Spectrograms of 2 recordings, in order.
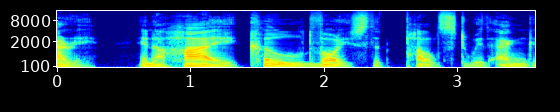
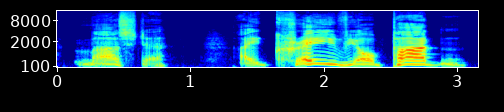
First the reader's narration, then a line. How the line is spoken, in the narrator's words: croaked the man kneeling on the floor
